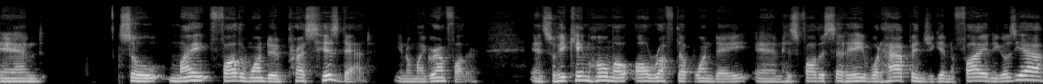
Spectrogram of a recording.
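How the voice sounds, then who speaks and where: The voice moves at a fairly quick pace with fairly even intonation on a very clean recording with a silent background. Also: man, fairly high pitch for a man. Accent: American. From Israel. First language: Hebrew. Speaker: security and defense expert. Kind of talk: interview.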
